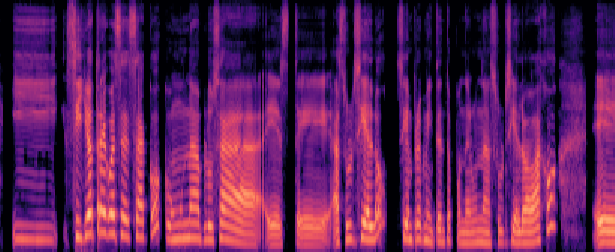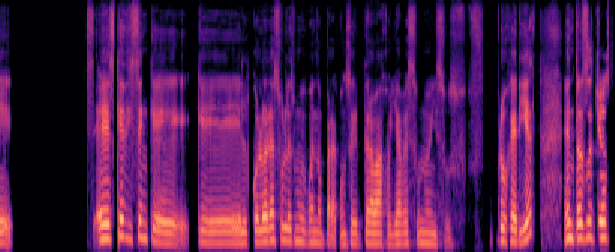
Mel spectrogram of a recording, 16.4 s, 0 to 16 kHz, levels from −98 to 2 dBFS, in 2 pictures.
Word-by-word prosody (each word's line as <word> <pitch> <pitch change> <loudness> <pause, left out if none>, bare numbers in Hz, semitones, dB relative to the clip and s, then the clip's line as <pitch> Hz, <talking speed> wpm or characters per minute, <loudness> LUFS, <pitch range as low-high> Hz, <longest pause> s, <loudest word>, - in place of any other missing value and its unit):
Y 195 -2 -11
si 240 -2 -1
yo 280 +3 +7
traigo 300 -3 +5
ese 265 -4 +1
saco 230 -3 -1
con 205 0 -4
una 220 0 0
blusa, 190 -8 +2
este, 130 -2 -5
azul 205 +6 -2
cielo, 200 0 +2
siempre 210 -1 -2
me 190 -2 -5
intento 175 +1 -5
poner 155 -3 -6
un 165 +1 -6
azul 160 +1 -7
cielo 155 -1 0
abajo, 195 - +1 0.5
eh, 160 0 +4 1.1
es 210 +1 +5
que 250 -1 +5
dicen 215 +1 -2
que 155 -6 -1
que 155 -1 -2
el 155 -1 -2
color 175 +2 +3
azul 190 0 -2
es 180 0 -5
muy 175 -2 -5
bueno 160 -2 -7
para - - -4
conseguir 145 +1 -7
trabajo, 150 -2 0
ya 145 +2 -3
ves 150 0 -8
uno 150 0 -6
y 140 - -6
sus - - -16 0.5
brujerías. 185 - +3 0.4
Entonces, 220 +1 +4
yo 230 - +9
180 Hz, 155 wpm, -22 LUFS, 155-210 Hz, 1.1 s, yo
